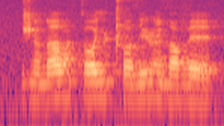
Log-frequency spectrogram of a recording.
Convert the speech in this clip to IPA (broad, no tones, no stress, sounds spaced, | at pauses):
ʒ ã ɳ a lˠ ə̃ k ɔ lʲ ɵ ʈʰ ɔ ð i ɭ ɛ̃ ð ɑ v ɛ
